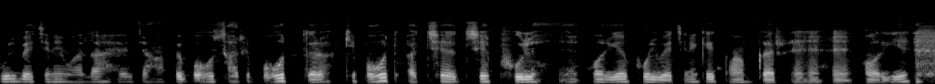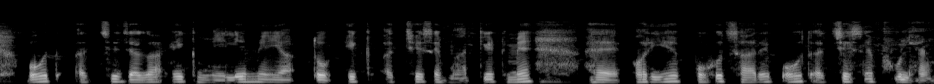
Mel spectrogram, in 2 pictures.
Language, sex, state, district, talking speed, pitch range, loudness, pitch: Hindi, male, Bihar, Supaul, 160 wpm, 110-125 Hz, -28 LUFS, 120 Hz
